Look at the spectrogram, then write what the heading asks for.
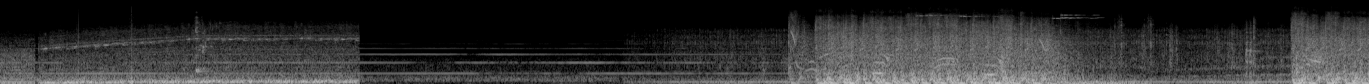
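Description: A grenade goes off in the World War II shooter Medal of Honor Underground as a broad, rumbling blast midway through, surrounded by a wailing air-raid siren, scattered gunfire and a steady droning background, with a second burst near the end.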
